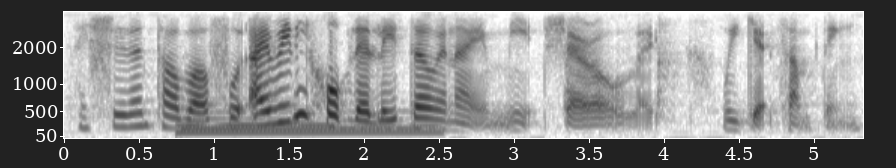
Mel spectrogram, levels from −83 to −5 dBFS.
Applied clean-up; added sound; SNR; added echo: none; Electric guitar / Strum; 8 dB; none.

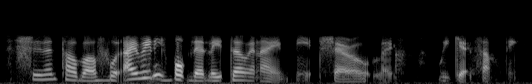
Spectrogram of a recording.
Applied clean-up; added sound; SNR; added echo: neural diffusion model UNIVERSE++.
